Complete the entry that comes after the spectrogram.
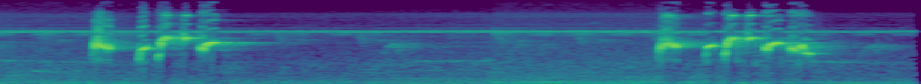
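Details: Red-whiskered bulbul singing to make other bulbuls lively: two phrases of bright, bubbling whistled notes, the second slightly longer with about six syllables, separated by roughly two seconds of low hum and a steady high tone.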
